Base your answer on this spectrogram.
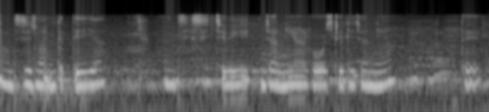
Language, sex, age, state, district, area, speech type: Dogri, female, 18-30, Jammu and Kashmir, Jammu, rural, spontaneous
